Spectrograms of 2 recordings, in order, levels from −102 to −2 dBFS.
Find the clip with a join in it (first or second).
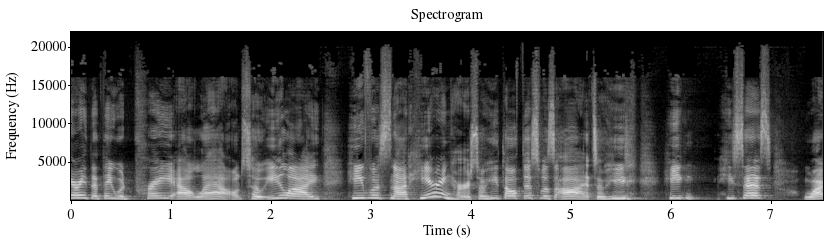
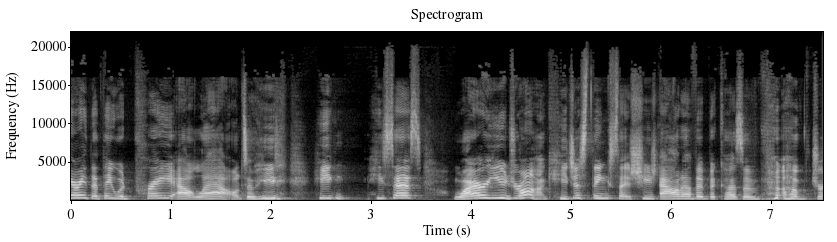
second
